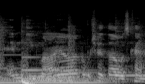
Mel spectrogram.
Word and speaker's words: Endymion: I never knew how to say his name, so I just said Endymon, but one of my friends told me it was Endymion, which I thought was kind of dumb.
